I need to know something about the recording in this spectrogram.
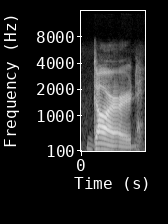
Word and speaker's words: guard: good this one here instead of gu the U does not uh is not pronounced okay so the word is only guard so this is security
